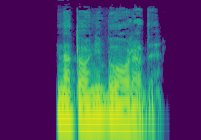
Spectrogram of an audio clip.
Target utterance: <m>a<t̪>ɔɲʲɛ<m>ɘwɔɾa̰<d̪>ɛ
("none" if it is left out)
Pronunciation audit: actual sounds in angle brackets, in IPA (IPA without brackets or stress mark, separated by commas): n, t̪, b, d̪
